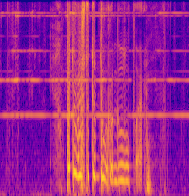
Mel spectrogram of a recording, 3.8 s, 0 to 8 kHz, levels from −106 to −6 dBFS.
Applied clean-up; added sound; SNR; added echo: none; Musical instrument; 12 dB; none.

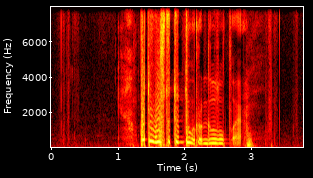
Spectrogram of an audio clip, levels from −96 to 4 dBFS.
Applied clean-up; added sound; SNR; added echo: none; none; none; none.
